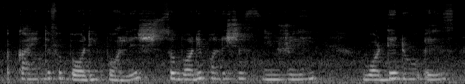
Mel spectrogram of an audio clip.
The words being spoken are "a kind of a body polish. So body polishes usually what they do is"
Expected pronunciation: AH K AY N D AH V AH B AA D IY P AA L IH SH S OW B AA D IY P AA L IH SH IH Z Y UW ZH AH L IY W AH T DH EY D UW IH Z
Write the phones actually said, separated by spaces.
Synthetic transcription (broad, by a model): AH K AY N D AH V AH B AA D IY P AA L IH SH S OW B AA D IY P AA L IH SH IH Z Y UW ZH AH L IY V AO T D EY D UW IH Z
